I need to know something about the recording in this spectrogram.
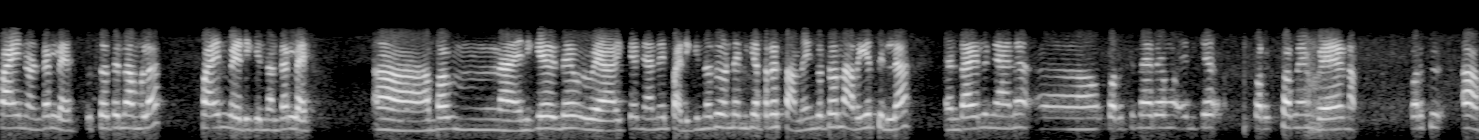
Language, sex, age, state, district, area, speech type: Malayalam, female, 45-60, Kerala, Kollam, rural, conversation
